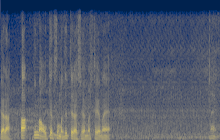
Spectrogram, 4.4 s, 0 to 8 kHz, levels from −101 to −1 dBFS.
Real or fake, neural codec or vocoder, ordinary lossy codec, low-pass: fake; codec, 16 kHz, 8 kbps, FunCodec, trained on Chinese and English, 25 frames a second; none; 7.2 kHz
